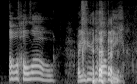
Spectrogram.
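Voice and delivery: very high deer voice. Voicing an injured deer looking up at the officer in a video: voicing the deer. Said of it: "head up and its ears up, like".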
